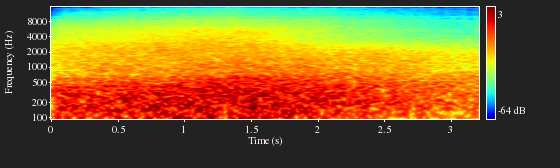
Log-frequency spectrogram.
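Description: Sea waves break on a beach in a steady rushing roar that swells slightly and then eases, with no voices present.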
